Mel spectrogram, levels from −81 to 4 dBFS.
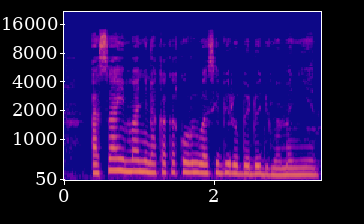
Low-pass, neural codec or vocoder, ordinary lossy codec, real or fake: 14.4 kHz; none; none; real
